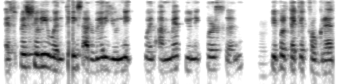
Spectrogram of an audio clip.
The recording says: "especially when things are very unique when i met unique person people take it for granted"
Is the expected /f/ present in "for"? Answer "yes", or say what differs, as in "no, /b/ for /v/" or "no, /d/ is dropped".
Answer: no, /p/ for /f/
